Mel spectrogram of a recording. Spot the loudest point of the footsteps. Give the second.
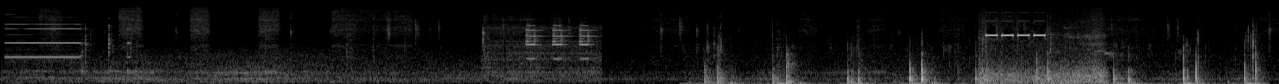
9 s.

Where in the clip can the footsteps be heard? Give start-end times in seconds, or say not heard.
6.8-12.7.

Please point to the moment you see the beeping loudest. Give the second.
10 s.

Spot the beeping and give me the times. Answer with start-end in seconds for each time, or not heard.
0.1-1.4, 4.8-6.0, 9.8-11.1.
